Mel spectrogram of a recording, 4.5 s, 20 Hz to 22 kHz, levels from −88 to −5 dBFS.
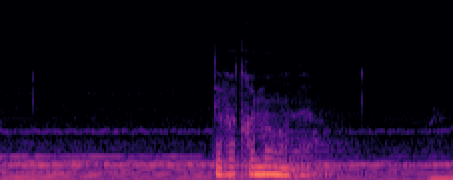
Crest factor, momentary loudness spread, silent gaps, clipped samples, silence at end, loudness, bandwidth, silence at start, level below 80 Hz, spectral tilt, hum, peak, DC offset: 16 dB; 17 LU; none; under 0.1%; 0 s; -41 LUFS; 6.6 kHz; 0 s; -58 dBFS; -9.5 dB/octave; none; -24 dBFS; 0.2%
